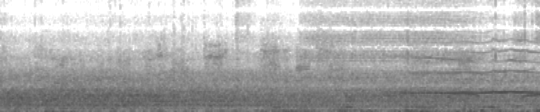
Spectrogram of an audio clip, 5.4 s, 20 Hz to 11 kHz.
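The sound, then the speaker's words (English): A large stadium crowd roars steadily after Ogba's sack on third and 14, a dense wash of cheering and noise that holds at a loud, even level for the full few seconds without a break. “And that gets this crowd into it.”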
